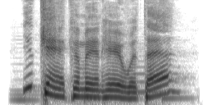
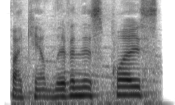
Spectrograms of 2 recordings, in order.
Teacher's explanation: In a blog post I wrote about how we don't always pronounce T and D clearly before another consonant, and that's true here too. Listen for how these speakers don't release the T at the end of can't.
